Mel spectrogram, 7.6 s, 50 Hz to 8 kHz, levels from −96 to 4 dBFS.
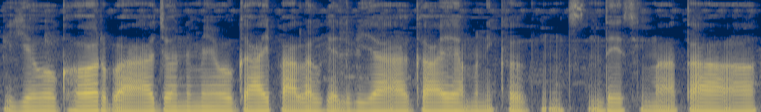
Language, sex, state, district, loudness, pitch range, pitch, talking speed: Bhojpuri, male, Uttar Pradesh, Deoria, -20 LUFS, 105-110 Hz, 110 Hz, 120 wpm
